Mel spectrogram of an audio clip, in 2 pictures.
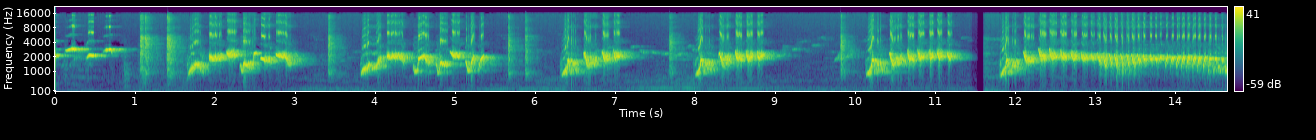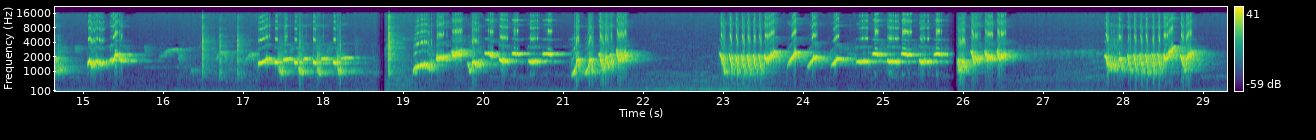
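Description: White-rumped shama singing: a run of loud, clear whistled phrases, each about a second long with short pauses between, and one longer phrase about twelve seconds in.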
